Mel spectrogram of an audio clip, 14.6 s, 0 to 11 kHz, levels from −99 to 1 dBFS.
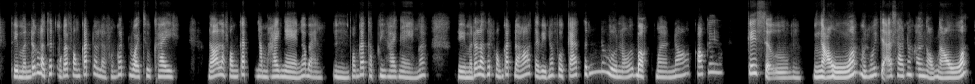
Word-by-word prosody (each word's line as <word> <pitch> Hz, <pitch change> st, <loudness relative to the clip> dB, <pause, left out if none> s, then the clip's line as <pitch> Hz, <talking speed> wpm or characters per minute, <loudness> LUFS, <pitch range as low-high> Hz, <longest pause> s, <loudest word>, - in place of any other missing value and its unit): thì 200 Hz, -2 st, +3 dB
mình 185 Hz, -1 st, 0 dB
rất 270 Hz, +4 st, +1 dB
là 325 Hz, -, +4 dB
thích 285 Hz, 0 st, -4 dB
một 205 Hz, -, -4 dB
cái 230 Hz, +1 st, +2 dB
phong 230 Hz, -2 st, -1 dB
cách 270 Hz, +2 st, +1 dB
đó 280 Hz, -, -4 dB
là 200 Hz, -6 st, -4 dB
phong 190 Hz, +3 st, -10 dB
cách 260 Hz, +1 st, -4 dB
Y2K, 210 Hz, -1 st, -1 dB, 0.7 s
đó 195 Hz, +5 st, +5 dB
là 260 Hz, 0 st, +1 dB
phong 200 Hz, -1 st, 0 dB
cách 265 Hz, +4 st, +1 dB
năm 205 Hz, -2 st, -2 dB
2000 195 Hz, -3 st, +1 dB
á 230 Hz, -, -1 dB
bạn 180 Hz, -5 st, -4 dB, 0.2 s
ừm, 180 Hz, -4 st, -2 dB
phong 205 Hz, 0 st, -4 dB
cách 255 Hz, 0 st, +1 dB
thập 215 Hz, -, -7 dB
niên 215 Hz, -2 st, 0 dB
2000 190 Hz, -4 st, -3 dB
á. 235 Hz, +3 st, -3 dB, 0.5 s
Thì 185 Hz, -2 st, +2 dB
mình 175 Hz, -, 0 dB
rất 245 Hz, -, +3 dB
là 265 Hz, -2 st, +4 dB
thích 275 Hz, +1 st, -4 dB
phong 215 Hz, -3 st, -3 dB
cách 255 Hz, 0 st, -2 dB
đó 230 Hz, +6 st, 0 dB
tại 205 Hz, -2 st, -2 dB
vì 190 Hz, -, +1 dB
nó 230 Hz, +2 st, -3 dB
vừa 225 Hz, -2 st, -2 dB
cá 225 Hz, +3 st, +1 dB
tính, 305 Hz, +8 st, -5 dB
nó 370 Hz, -, -5 dB
vừa 220 Hz, -4 st, +4 dB
nổi 190 Hz, +5 st, -3 dB
bật 215 Hz, -4 st, +4 dB
mà 190 Hz, -2 st, -3 dB
nó 225 Hz, +10 st, -4 dB
có 275 Hz, 0 st, +1 dB
cái 345 Hz, +3 st, -6 dB, 0.4 s
cái 310 Hz, 0 st, +5 dB
sự 165 Hz, -, -1 dB, 0.4 s
ngầu 185 Hz, -1 st, +6 dB
á, -, -, +7 dB
mình 220 Hz, -8 st, 0 dB
hông 215 Hz, -, 0 dB
biết 255 Hz, -, -1 dB
trả 215 Hz, -, +2 dB
sao 225 Hz, -1 st, -1 dB
nó 260 Hz, -, -1 dB
hơi 230 Hz, -2 st, 0 dB
ngầu 165 Hz, -6 st, 0 dB
ngầu 170 Hz, +1 st, +3 dB
á. 245 Hz, -, +8 dB
210 Hz, 265 wpm, -23 LUFS, 190-250 Hz, 0.7 s, á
